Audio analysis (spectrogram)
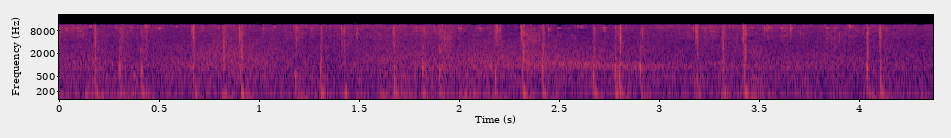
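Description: Horse hooves clip-clop in The Witcher 3 in a quick, regular rhythm of sharp, close hoof strikes that continue evenly over a low background.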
